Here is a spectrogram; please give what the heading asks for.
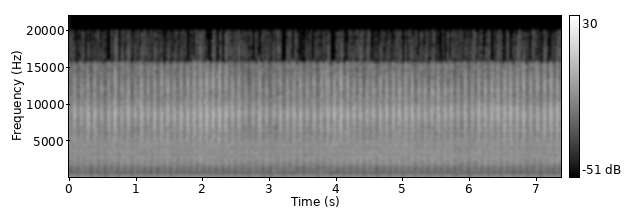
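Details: Honda CBR engine with fast, even knocking hammering through the engine note at every turn; a deep internal knock, possibly a rod bearing. Not confirmed; advised to stop running it and check the connecting rods for play on the crank.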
